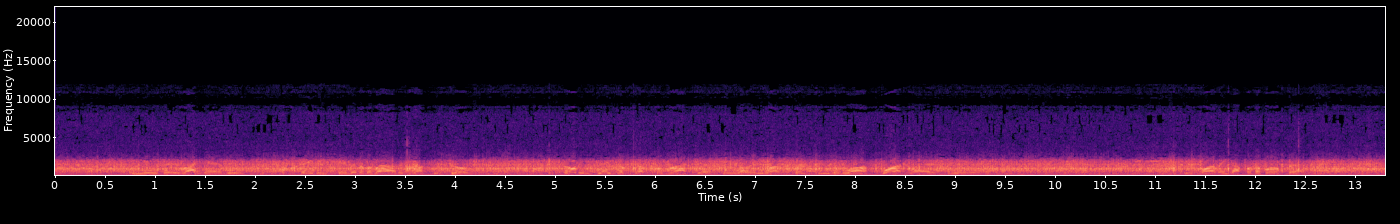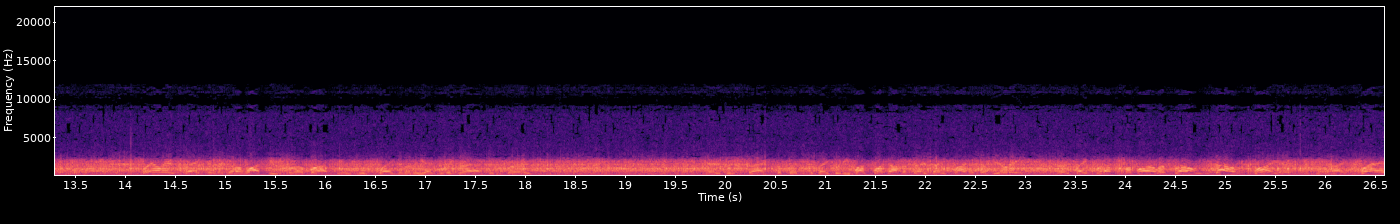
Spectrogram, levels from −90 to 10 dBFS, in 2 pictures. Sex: male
